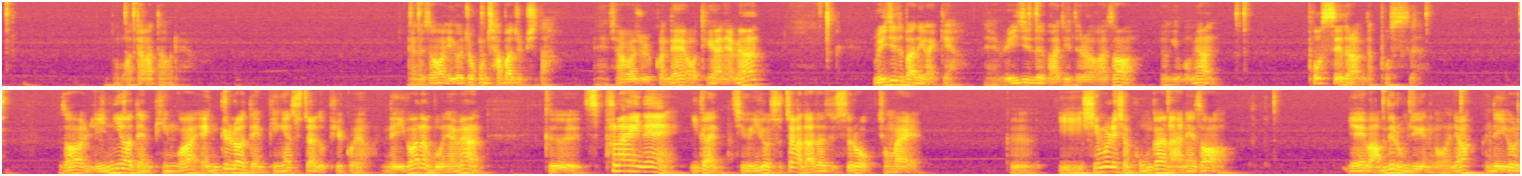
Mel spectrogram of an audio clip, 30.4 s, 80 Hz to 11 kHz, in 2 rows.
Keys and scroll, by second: 14.1 ctrl+2, 15.5 Escape, 16.3 ctrl+2, 17.7 Escape, 26.1 ctrl+2, 27.3 Escape, 27.9 ctrl+2, 30.1 Escape.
